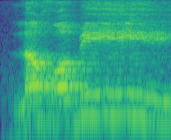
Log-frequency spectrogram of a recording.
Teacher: बी या मद्दा है, एक अलिफ के बराबर खींच कर पढ़ेंगे। वफ की सूरत में रॉ साकिन पढ़ा जाएगा।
